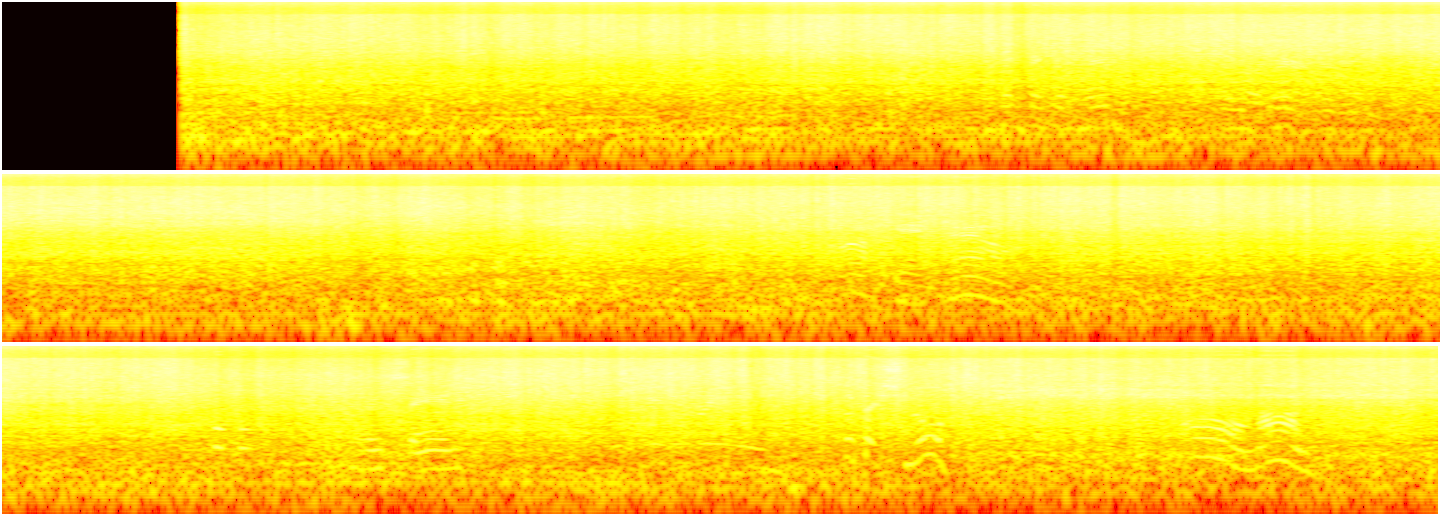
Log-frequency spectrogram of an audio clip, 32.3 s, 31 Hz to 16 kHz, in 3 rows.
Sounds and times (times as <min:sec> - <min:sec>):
Rain: 0:01.4 - 0:32.3
Vehicle: 0:01.4 - 0:32.3.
